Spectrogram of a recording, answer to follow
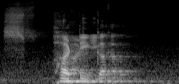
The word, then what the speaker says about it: स्फटिक: In samskutam there is no syllable which pronounces as f. It is not spatika. It is spat. It is not p fb. It is p-b. Therefore, it is not karmafal. It is karma pala. It is spatika.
